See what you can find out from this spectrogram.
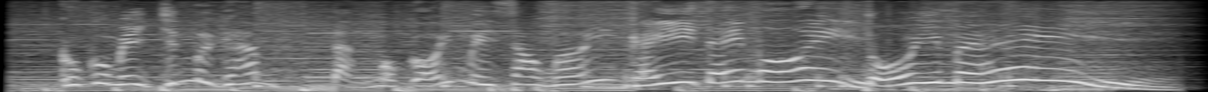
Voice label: South Vietnamese Male, voice samples; Mì; Kokomi

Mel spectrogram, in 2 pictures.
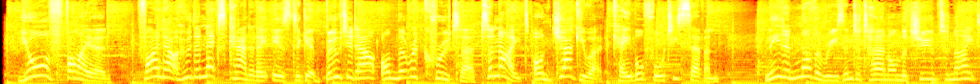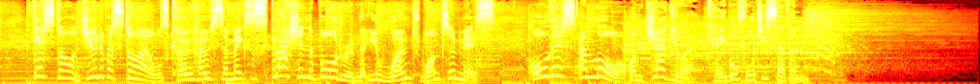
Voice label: UK English TV Promo, Female

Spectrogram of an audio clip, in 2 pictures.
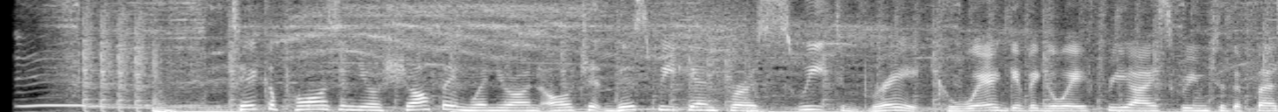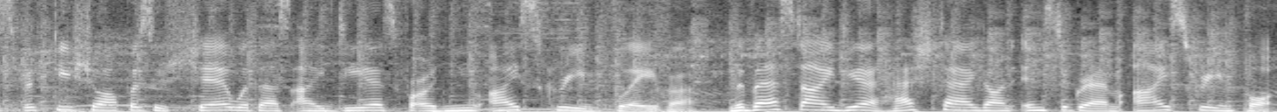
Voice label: Asian English Promo

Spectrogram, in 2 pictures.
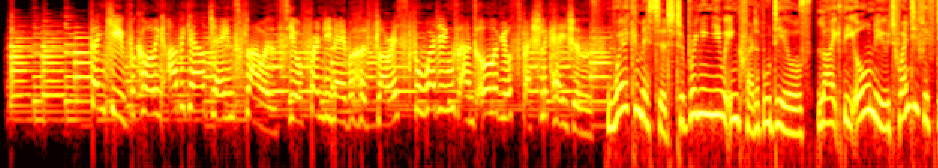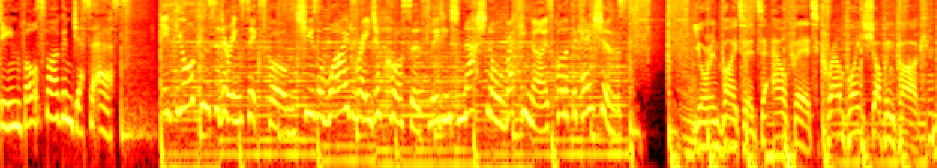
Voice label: UK English Mixed

